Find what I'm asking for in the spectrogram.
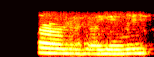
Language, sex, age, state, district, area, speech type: Sanskrit, female, 18-30, Karnataka, Dakshina Kannada, rural, conversation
